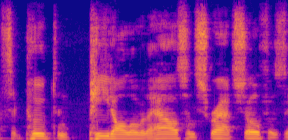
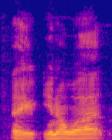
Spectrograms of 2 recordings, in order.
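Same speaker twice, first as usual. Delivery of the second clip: normal talking voice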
